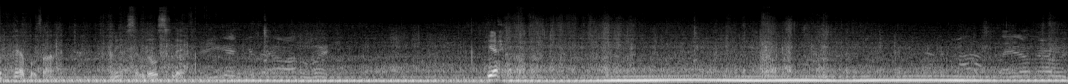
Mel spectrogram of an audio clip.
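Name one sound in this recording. An off-road vehicle's engine rumbles and revs as it climbs a rocky slope.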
